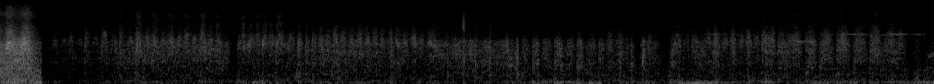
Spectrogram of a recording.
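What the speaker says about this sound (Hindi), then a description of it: "इसके बाद हम इसे दूसरी साइड से रब करेंगे" Leather car seat being rubbed with a homemade cleaner, a steady close scrubbing swish that runs continuously with a few brief pauses, fairly quiet and alone.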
